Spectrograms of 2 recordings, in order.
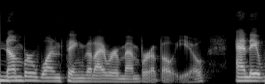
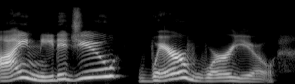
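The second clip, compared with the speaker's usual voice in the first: put-on, very slow, drawn-out, pissed-off attitude; 3 semitones higher, 4 dB louder than usual. Retelling calling back someone who hadn't answered for hours: retelling giving attitude. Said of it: "I just gave you attitude immediately".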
